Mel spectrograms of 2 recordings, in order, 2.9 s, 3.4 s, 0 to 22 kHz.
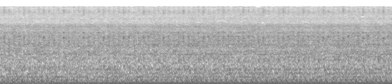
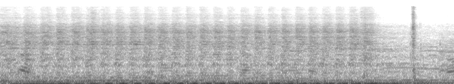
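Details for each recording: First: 2003 Ford Ranger automatic restarted hot after running 45 minutes. The previously hard hot start was fixed by cleaning the camshaft sensor. It now starts without long cranking into a steady, even idle with no stumble or hunting. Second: 2003 Ford Ranger automatic, hard start worse when engine hot: starter cranks about three times a second for nearly three seconds without firing; long cranking.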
